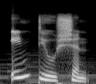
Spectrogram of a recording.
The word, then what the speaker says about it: intuition: இந்த வேர்டை எப்படி ப்ரொனவுன்ஸ் பண்ணணும்னா இன் டு இ ஷன். இன்ட்யூஷன் இது ஒரு நவுன்.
